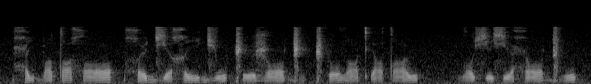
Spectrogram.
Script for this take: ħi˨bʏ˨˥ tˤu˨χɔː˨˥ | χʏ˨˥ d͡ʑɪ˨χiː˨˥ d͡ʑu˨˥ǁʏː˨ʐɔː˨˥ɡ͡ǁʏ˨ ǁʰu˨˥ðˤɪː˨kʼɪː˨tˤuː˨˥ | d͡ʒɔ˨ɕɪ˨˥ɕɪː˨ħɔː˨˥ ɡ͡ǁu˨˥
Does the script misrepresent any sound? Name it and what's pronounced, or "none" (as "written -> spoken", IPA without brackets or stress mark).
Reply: d͡ʒ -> ɡ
